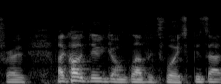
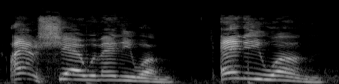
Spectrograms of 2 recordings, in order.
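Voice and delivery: high, indignant refusal; possessive greedy villain; 8 semitones higher than usual. Acted. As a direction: draw out ANYONE possessively, pitched up. Greedy Larfleeze refuses to share.

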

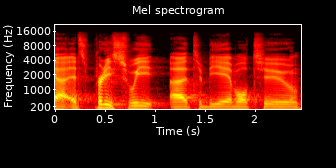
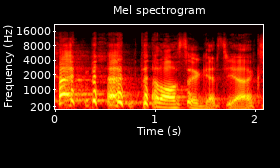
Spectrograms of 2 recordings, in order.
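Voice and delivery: laughing; 5 semitones higher, 3 dB louder than usual. Real, not acted. Still laughing at joke.

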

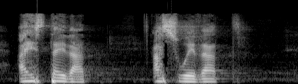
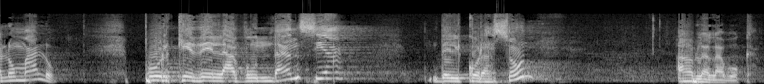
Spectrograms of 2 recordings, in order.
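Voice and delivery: scripture reading; 3 semitones higher than usual. Acted. Preacher reads Luke to the congregation, declaiming. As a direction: proclaim the verse to the church.

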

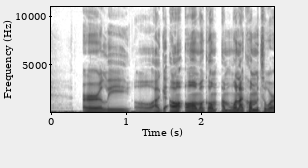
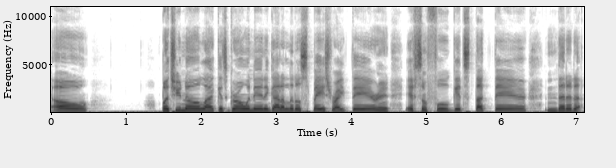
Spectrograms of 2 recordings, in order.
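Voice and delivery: higher, lightly mocking dentist voice; 8 semitones higher than usual. Dentist pushing wisdom teeth removal, mock high voice. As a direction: ham up the dentist's pitch, higher.

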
